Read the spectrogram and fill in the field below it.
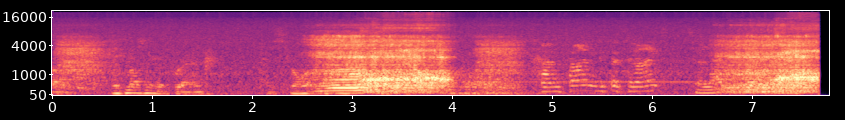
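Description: Loud, rough, rattling breaths come and go in slow cycles, the rumbling noise of snoring from vibration in the upper airway during sleep.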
